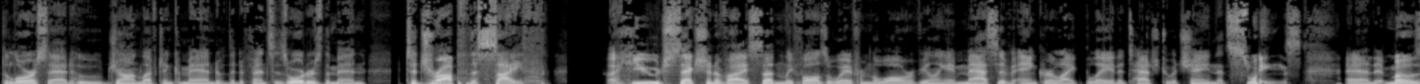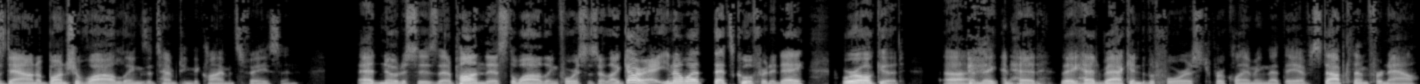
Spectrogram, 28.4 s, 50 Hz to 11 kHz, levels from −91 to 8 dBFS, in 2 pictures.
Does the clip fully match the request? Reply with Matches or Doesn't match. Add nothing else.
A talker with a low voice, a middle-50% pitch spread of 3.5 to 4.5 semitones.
Matches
